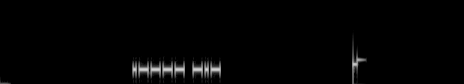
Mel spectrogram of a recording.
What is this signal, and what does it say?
Morse code, heard as a keyed tone, about 38 wpm, 700 Hz. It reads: 1K
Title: Single-Letter Single-Number 40wpm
